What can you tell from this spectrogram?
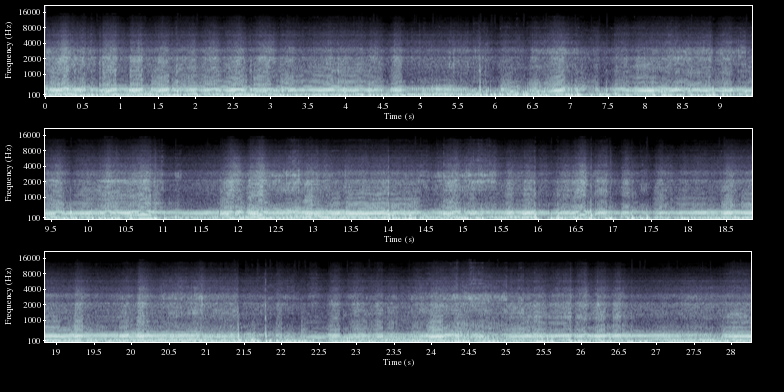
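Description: Race ATV's engine running hard on a cross-country trail lap, the revs climbing and falling as the rider works the throttle, with several brief drops where the throttle is let off.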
